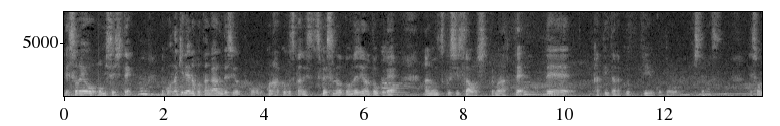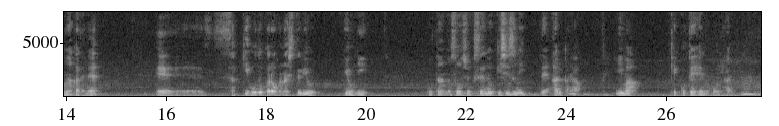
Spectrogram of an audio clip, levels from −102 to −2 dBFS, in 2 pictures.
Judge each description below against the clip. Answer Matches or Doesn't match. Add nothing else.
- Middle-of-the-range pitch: Doesn't match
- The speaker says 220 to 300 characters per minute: Matches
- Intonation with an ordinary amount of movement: Matches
